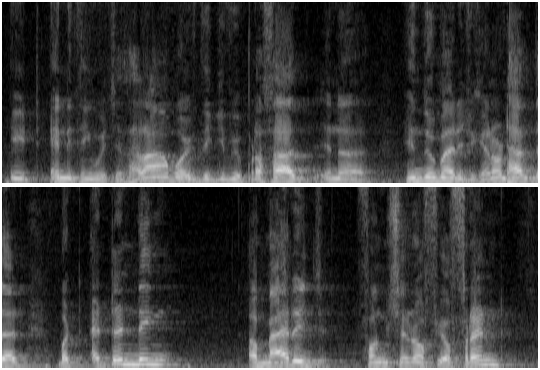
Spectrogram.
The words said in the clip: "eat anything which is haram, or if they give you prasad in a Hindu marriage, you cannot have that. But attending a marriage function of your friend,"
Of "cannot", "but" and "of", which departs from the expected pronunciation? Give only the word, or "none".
of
